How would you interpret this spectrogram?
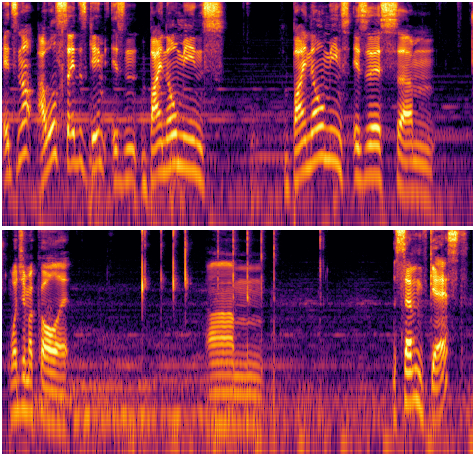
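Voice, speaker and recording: A man from Poland with a mixed British and American accent, chatting and thinking out loud while streaming a game. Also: a little high, big pitch swings, slow pace, pauses often. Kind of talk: casual gaming livestream chat. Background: music.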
